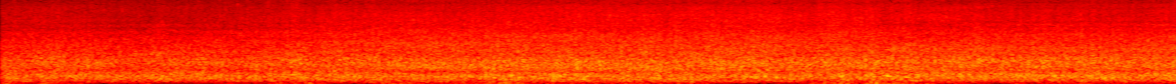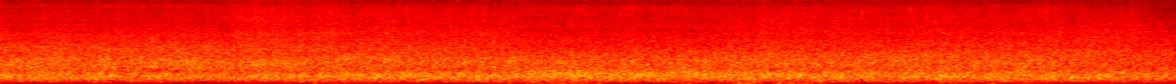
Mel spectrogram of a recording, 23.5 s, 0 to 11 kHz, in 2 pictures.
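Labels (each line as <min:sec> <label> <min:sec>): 0:00.0 A gentle, continuous flow of water with the soft babble of a nearby stream or river, creating a calm and natural backdrop. 0:23.5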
